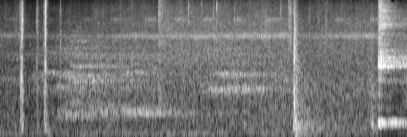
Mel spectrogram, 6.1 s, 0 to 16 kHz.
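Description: Car door of a Hyundai i20: two latch clicks near the start, then the door shut with a single thump about four and a half seconds in, over a steady background hum. A short held tone sounds near the end.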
